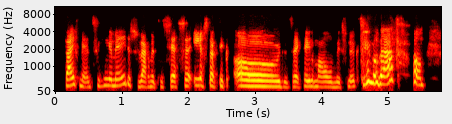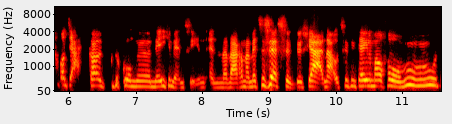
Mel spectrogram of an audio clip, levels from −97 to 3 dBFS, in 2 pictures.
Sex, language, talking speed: female, Dutch, 230 wpm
